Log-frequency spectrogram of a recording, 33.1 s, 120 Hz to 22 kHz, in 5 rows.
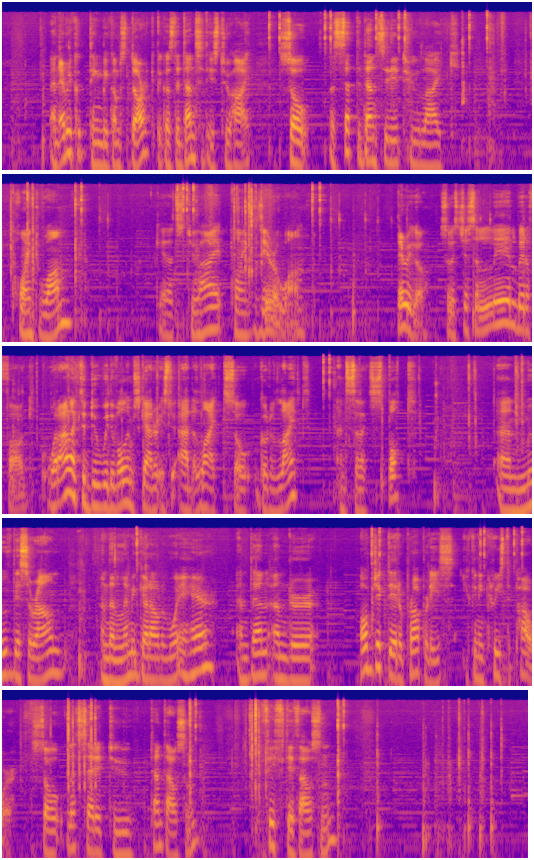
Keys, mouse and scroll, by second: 0.5 middle click, 3.2 click, 4.6 click, 8.7 click, 11.6 middle click, 13.0 middle click, 13.7 space, 14.0 space, 14.6 middle click, 15.2 shift+a, 17.5-17.9 scroll down 3, 17.9 middle click, 19.0 g, 20.7 middle click, 20.7 r, 24.4 click, 25.8 click, 27.4 0, 27.5 0, 29.3 click, 31.1 middle click, 31.9 scroll up 2, 32.2 shift+middle click, 32.5 middle click.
